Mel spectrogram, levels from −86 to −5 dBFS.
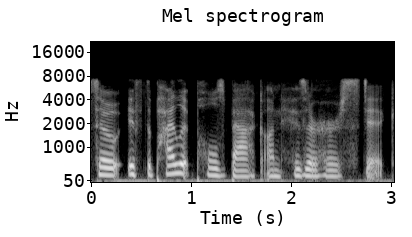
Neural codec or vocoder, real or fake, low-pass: none; real; 7.2 kHz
